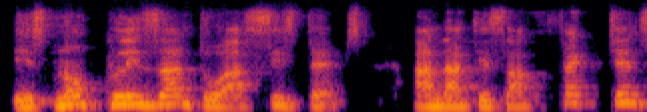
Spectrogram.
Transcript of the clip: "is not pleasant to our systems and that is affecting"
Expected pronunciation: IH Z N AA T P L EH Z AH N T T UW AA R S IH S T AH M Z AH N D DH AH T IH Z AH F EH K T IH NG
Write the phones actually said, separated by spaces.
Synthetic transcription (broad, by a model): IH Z N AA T P L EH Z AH N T T UW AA S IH S T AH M S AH N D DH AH T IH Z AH F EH K T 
